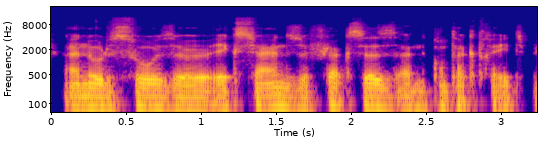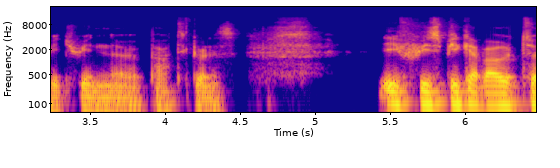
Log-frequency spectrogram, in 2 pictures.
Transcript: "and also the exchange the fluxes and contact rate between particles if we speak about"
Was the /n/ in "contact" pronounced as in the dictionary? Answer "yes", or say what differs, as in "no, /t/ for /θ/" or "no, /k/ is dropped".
no, /n/ is dropped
